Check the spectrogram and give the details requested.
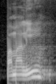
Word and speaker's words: pamali: Ya, mungkin di sebagian suku ada yang membacanya dengan pamali, ya, atau pemali, ada juga yang pemali atau pemali. Ya, ada juga saya lihat ya membacanya dengan pali.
